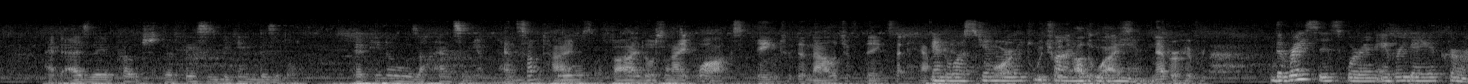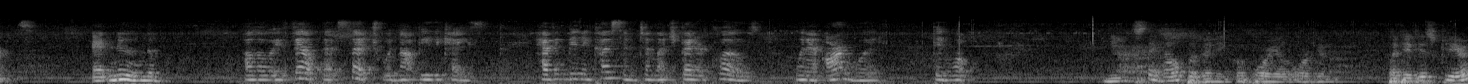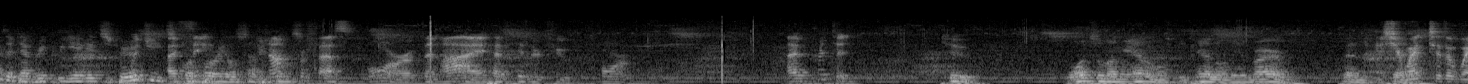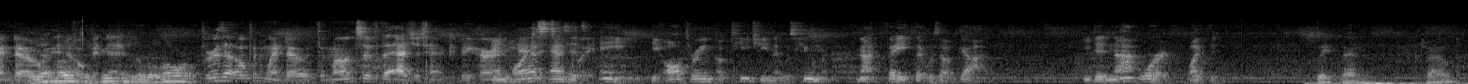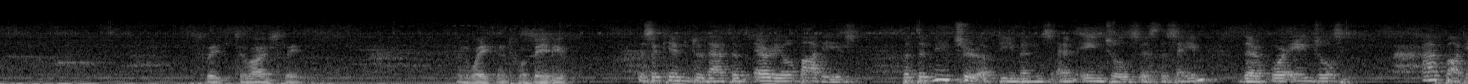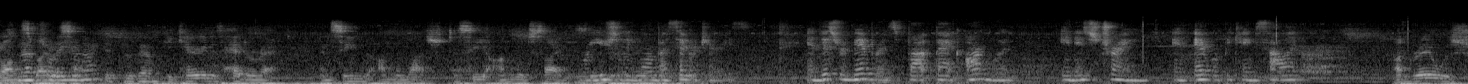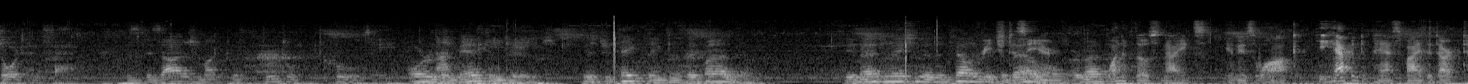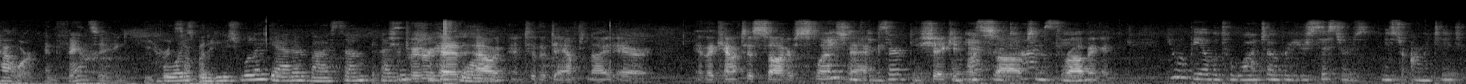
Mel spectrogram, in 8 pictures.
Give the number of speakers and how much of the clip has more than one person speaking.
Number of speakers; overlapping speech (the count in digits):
10, about 18%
